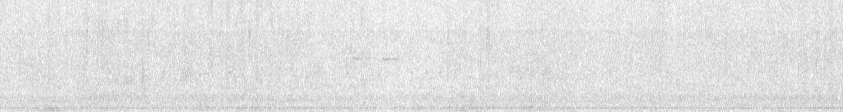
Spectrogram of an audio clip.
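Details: Honey bees and other insects cleaning up a honey filter; a dense, steady, low humming buzz from many wings runs unbroken throughout, with layered tones and no clear pauses.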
